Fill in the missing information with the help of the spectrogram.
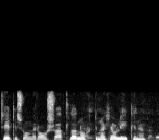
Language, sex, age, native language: Icelandic, female, 12, Icelandic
